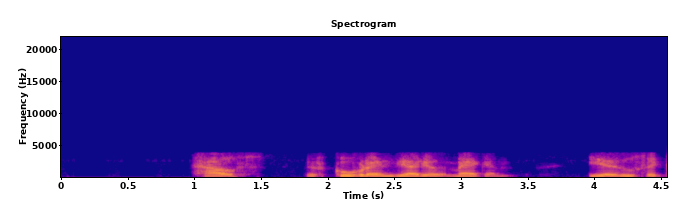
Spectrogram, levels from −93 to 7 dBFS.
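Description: Throughout, the speech carries the buzzy, gravelly roughness of the GSM full-rate codec, consistent with 13 kbps coding. It rebuilds the voice from sparse pulse excitation. A spectrogram shows energy confined to roughly 200 Hz to 3.4 kHz, with coarse, smeared harmonics.

At 1.34 to 1.40 s and again at 2.84 to 2.89 s, lost GSM frames, about 40 ms each, consistent with two missing frames, were concealed by repeating the last good frame. Each sounds like a short metallic ring, appearing as flat, stretched harmonic bands.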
